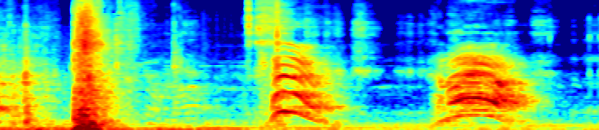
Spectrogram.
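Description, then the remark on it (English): A single heavy slam of bodies throwing themselves against a door as a man blocks it, followed by two drawn-out, rising-and-falling groaning moans over a low background rumble. “He blocks the door as bodies throw themselves against it.”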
